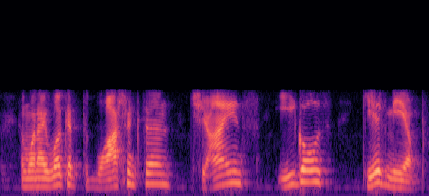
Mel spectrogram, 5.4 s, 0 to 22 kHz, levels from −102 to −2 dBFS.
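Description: No faults are audible; the speech carries the band-limited sound of an AMR narrowband mobile path, with nothing above 3.6 kHz.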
